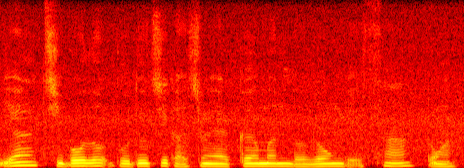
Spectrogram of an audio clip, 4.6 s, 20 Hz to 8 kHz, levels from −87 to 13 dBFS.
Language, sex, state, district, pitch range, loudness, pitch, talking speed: Garo, male, Meghalaya, South Garo Hills, 120-135 Hz, -16 LUFS, 125 Hz, 105 wpm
